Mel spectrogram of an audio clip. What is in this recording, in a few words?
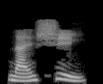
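"男士", Mandarin Chinese; chinese-flashcards; hsk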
